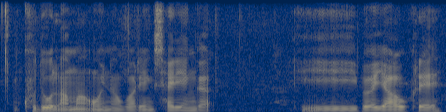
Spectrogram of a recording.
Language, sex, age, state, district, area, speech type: Manipuri, male, 18-30, Manipur, Tengnoupal, rural, spontaneous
